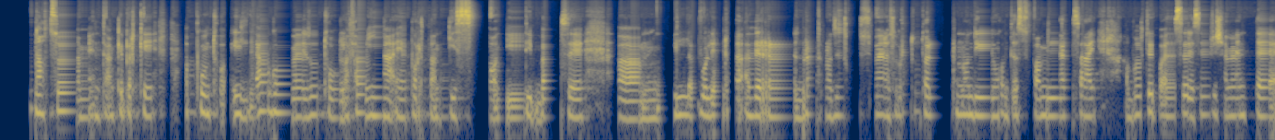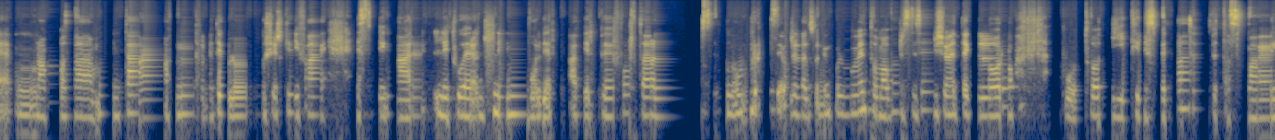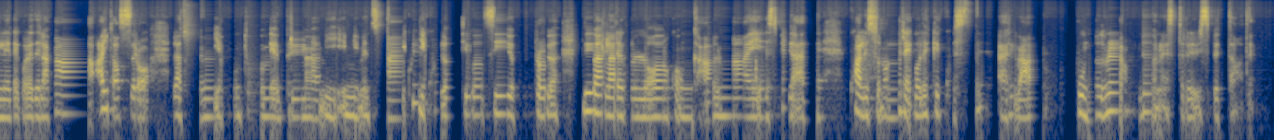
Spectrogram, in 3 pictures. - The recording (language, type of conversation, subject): Italian, advice, Come posso gestire i conflitti familiari senza arrabbiarmi?
- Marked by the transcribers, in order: distorted speech; unintelligible speech; unintelligible speech; unintelligible speech; unintelligible speech; unintelligible speech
